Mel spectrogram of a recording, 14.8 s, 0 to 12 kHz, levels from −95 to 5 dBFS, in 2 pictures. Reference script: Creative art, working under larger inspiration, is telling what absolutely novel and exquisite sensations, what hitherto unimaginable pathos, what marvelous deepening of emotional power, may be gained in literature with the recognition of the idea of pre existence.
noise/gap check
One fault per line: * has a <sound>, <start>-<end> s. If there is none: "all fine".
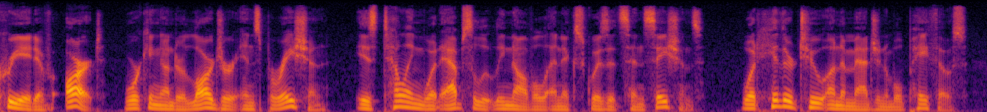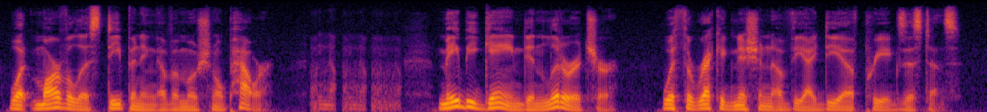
* has a laugh, 9.7-10.4 s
